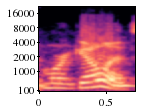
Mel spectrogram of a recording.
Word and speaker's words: Morgellons: How do you pronounce it? Oh, we call it Morgellons.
